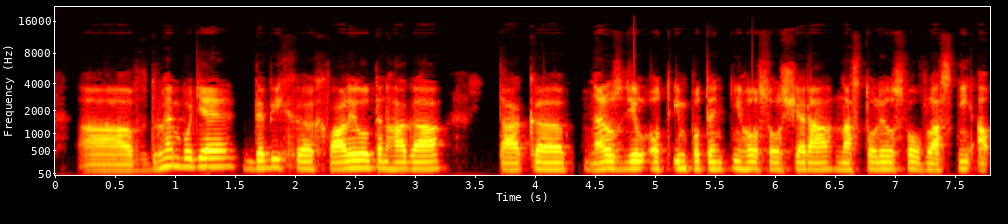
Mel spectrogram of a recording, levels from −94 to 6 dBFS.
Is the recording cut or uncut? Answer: cut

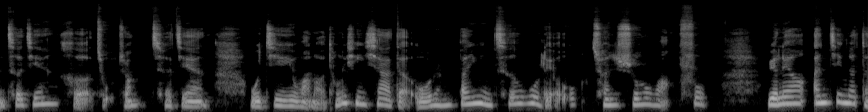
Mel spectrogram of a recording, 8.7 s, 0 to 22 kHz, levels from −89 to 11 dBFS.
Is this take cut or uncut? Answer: cut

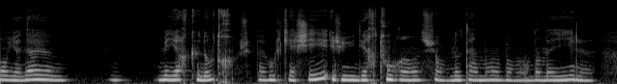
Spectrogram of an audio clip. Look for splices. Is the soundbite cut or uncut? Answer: uncut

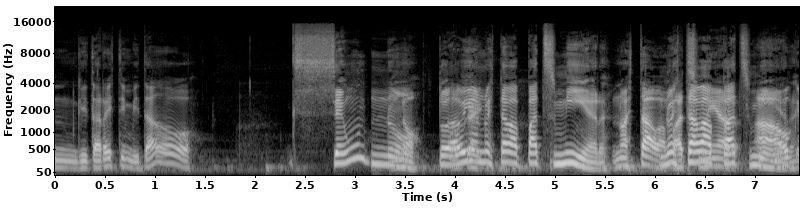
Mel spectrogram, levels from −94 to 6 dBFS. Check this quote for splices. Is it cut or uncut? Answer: cut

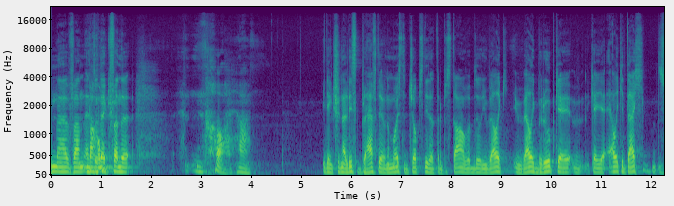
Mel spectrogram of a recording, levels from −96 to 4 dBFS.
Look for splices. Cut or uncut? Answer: uncut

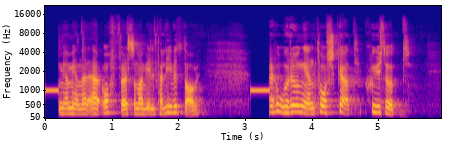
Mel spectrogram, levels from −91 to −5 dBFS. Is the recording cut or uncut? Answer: cut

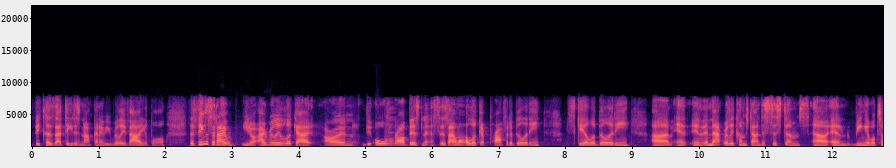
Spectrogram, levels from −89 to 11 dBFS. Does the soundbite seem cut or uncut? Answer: cut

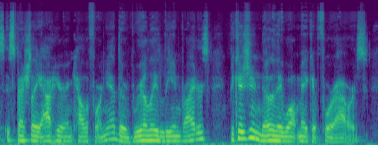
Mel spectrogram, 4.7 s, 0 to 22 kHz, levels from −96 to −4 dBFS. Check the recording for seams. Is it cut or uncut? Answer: uncut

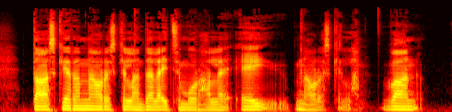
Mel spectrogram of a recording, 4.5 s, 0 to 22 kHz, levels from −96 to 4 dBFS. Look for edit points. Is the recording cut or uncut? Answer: uncut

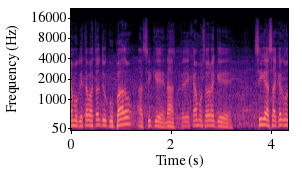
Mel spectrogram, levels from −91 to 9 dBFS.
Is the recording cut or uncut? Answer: uncut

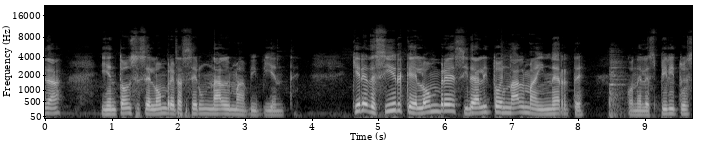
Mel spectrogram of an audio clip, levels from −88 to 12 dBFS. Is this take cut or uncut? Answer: cut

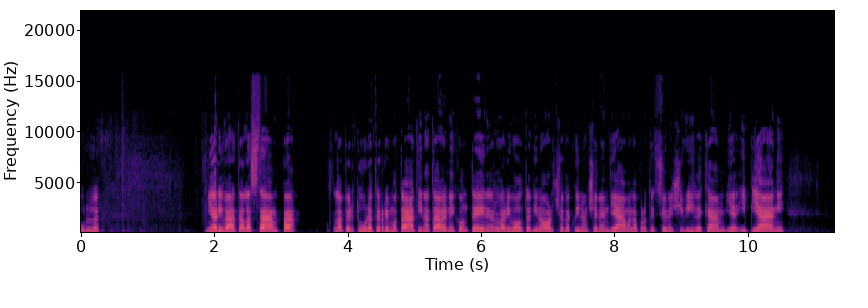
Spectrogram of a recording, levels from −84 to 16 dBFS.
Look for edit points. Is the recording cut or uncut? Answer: uncut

